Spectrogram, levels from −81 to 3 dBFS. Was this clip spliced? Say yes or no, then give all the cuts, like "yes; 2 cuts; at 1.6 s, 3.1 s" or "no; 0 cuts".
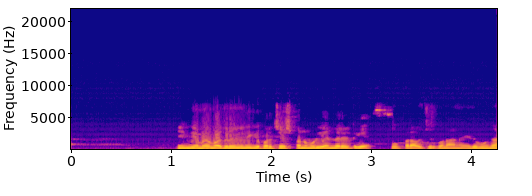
yes; 1 cut; at 3.2 s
